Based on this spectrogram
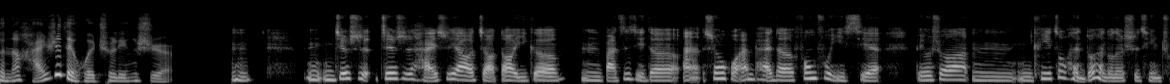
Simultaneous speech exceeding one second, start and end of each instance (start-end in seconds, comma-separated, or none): none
